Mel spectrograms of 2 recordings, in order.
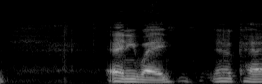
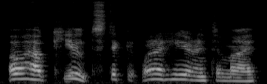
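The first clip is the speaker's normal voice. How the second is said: mock delight; 8 semitones higher than usual. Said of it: "I'm going".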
